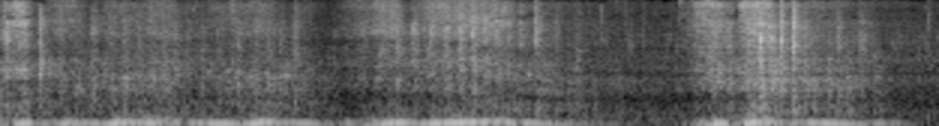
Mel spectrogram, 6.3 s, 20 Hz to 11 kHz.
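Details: Square body Chevy dump truck with small-block V8, oil found about 3/4 low and topped up before starting: rough low rumble that surges and sags with a dull knock underneath as it struggles to run, then dies; cause unclear, possibly bottom end.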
